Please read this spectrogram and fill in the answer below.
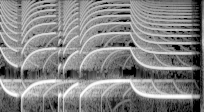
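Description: Synthesized dub siren from the Phasemaker synth app: repeated notes whose pitch swoops up an octave and drops back, each trailed by fading delay echoes and reverb. Near the end a note falls to the lower pitch and holds, then cuts off.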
